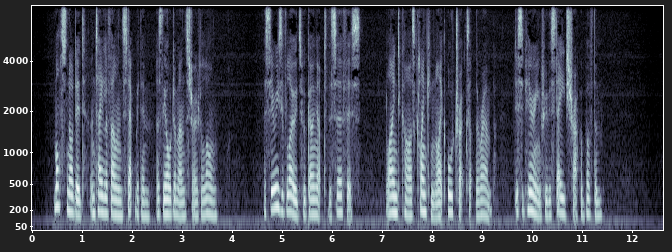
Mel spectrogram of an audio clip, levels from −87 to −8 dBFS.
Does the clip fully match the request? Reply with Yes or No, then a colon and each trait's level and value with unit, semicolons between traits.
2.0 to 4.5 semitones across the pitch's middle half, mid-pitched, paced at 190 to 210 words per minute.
Yes: average, 3.4 semitones; medium, 155 Hz; average, 195 wpm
